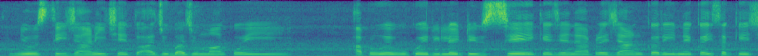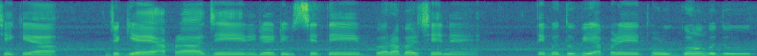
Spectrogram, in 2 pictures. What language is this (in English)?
Gujarati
